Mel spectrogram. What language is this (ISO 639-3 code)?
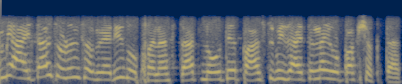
kok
